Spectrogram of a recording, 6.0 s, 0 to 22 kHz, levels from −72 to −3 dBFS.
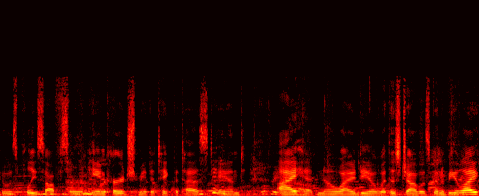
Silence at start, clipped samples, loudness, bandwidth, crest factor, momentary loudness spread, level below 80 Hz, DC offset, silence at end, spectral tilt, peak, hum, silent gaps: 0 s; under 0.1%; -31 LUFS; 13.5 kHz; 18 dB; 9 LU; -58 dBFS; under 0.1%; 0 s; -4 dB/octave; -14 dBFS; none; none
